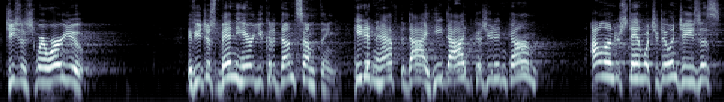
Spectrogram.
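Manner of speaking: high, insistent reproach; frustrated. Acted. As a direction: demand answers, frustrated and pleading. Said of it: "incredible frustration in what she expresses".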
